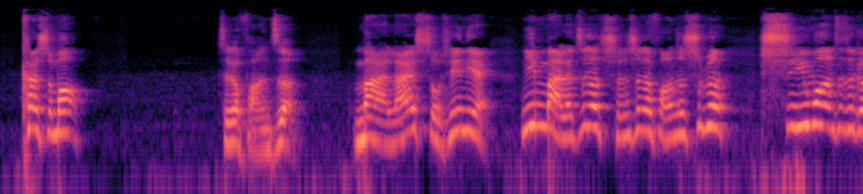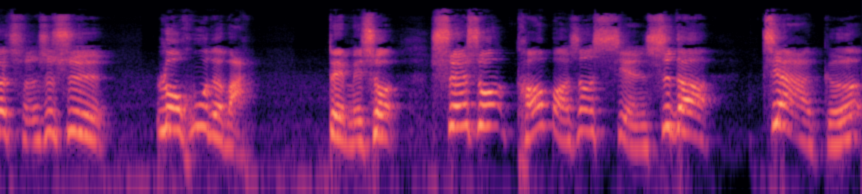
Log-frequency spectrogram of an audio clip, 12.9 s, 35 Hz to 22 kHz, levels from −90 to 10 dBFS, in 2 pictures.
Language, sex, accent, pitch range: Chinese, male, native, 220-310 Hz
